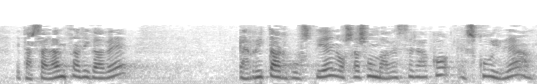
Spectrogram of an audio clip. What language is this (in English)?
Basque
